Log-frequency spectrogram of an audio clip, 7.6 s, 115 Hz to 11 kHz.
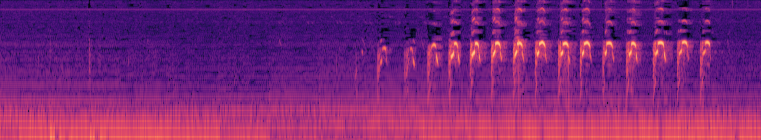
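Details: Osprey on a webcam-watched Scottish nest at Loch Garten, 20 June 2012, as the male brings fish to the chicks: after quiet, a rising series of loud, sharp whistled yelps repeated about twice a second over electrical hum.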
